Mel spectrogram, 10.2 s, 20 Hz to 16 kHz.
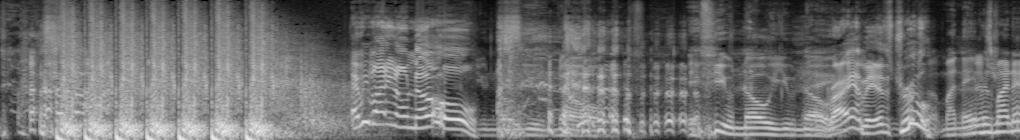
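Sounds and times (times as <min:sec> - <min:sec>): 
speech: 0:00.0 - 0:00.8, 0:04.1 - 0:10.1
laughter: 0:00.0 - 0:01.2, 0:05.0 - 0:08.7
rapid volley of gunshot sound effects: 0:00.4 - 0:03.7.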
